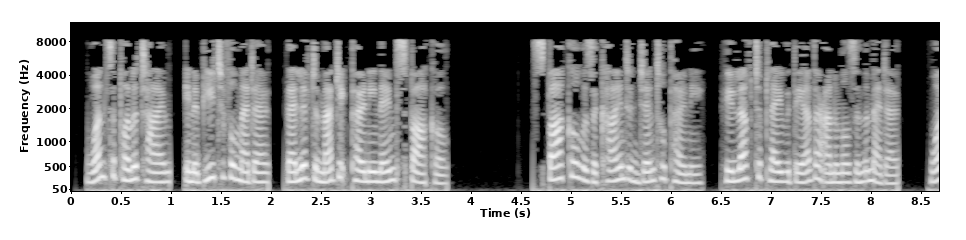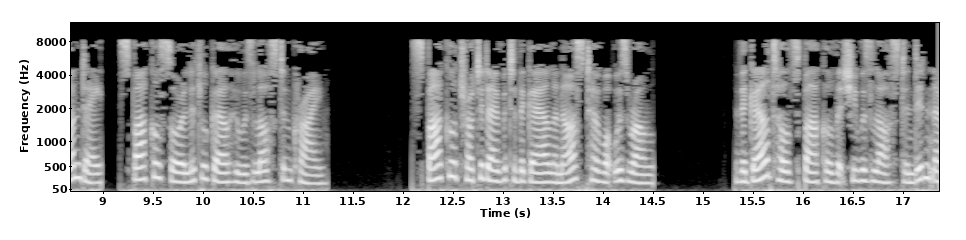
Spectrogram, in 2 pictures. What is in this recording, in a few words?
ESL Short Stories for Kids FAST reading; The Magic Pony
